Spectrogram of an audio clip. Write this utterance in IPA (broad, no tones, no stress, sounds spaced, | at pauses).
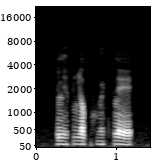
lʲ æ̤ p ʎ ɒ kʷʰ æ̤ ʈ p l e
